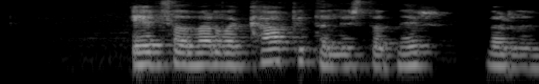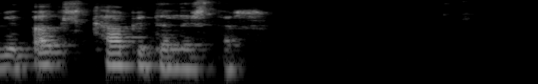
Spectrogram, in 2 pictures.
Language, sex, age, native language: Icelandic, female, 30-39, Icelandic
